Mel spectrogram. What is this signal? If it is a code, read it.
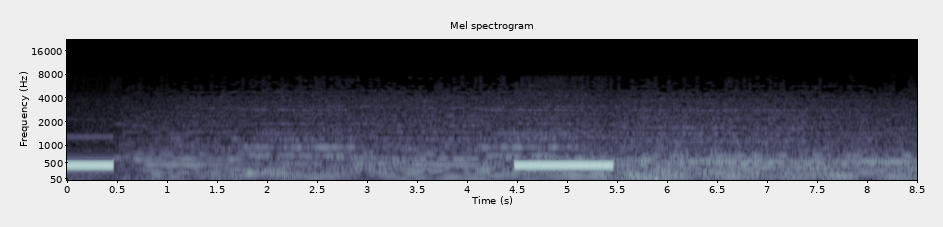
Ringback tone (Europe, 425 Hz).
